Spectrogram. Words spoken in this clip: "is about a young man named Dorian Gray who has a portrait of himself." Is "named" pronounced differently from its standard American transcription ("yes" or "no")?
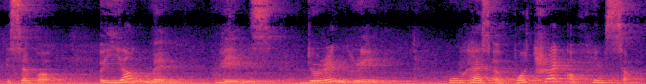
yes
